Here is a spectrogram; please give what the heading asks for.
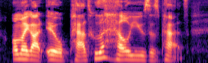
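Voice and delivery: ordinary talk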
